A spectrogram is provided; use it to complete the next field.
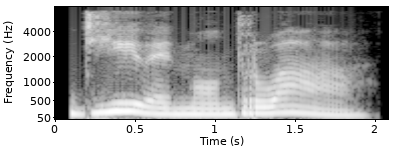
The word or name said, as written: Dieu et mon droit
